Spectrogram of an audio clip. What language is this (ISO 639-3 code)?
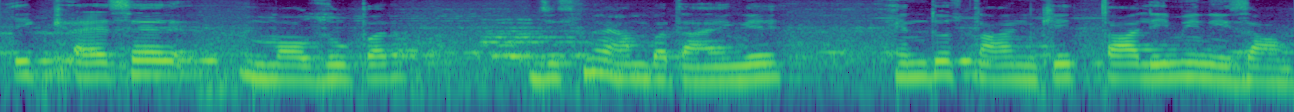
urd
